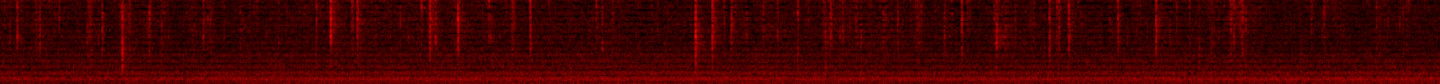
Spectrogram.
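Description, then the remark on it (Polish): Horse hooves clip-clop at an uneven pace against a dense, steady background hum, the sharp knocks fairly soft, as a small boy takes the mare to be groomed at an outpost. “Witajcie, witajcie, już konia biorę i oporządzę.”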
